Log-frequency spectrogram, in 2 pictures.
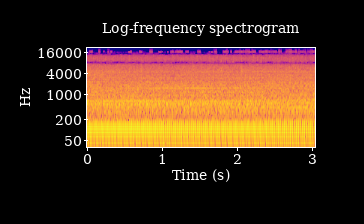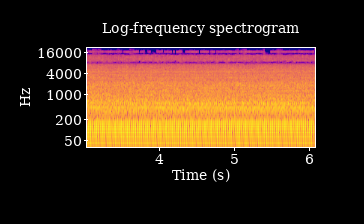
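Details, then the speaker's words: Garden tractor GT18 with carburetor refitted, air cleaner off: turns over and catches with a rough, uneven low beat and steady hum; sounds like it's flooding, which it did not do before. "now that's not promising sounds like she's flooding which is not good it was not flooding before"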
